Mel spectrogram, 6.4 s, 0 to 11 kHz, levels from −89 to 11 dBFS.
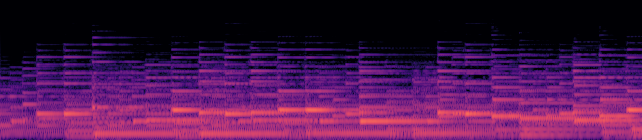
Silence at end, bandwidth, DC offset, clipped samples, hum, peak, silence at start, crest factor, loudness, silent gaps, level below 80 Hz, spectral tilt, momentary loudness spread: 0 s; 5 kHz; under 0.1%; under 0.1%; none; -16 dBFS; 0 s; 14 dB; -30 LUFS; none; -52 dBFS; -10.5 dB/octave; 5 LU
